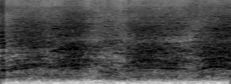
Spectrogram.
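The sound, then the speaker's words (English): A crowd of constituents at a town hall in a convention center shouts together while recording a video for a congressman, making a loud, dense roar of massed voices that stays steady without pause. “That was the sound of former Governor Jay Inslee recording a video with constituents to send to Congressman Dan Newhouse.”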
